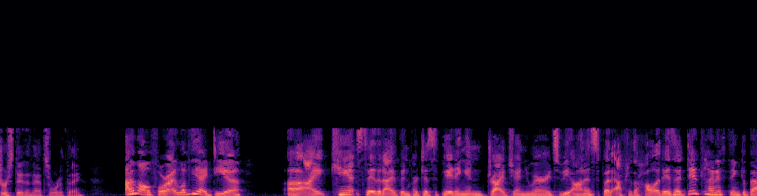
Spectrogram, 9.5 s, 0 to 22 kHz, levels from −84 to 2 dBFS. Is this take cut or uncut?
uncut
